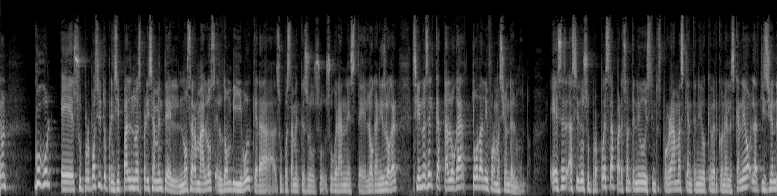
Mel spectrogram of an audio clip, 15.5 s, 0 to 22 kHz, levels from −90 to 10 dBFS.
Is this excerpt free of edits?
yes; 0 cuts

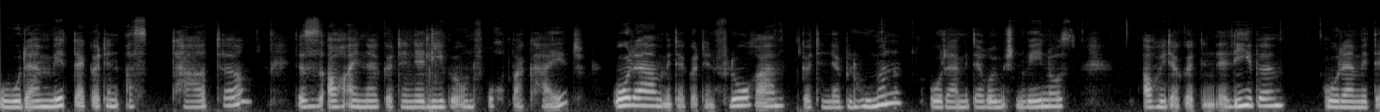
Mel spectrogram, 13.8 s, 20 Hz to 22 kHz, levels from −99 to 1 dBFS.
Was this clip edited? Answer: yes; 1 cut; at 5.9 s

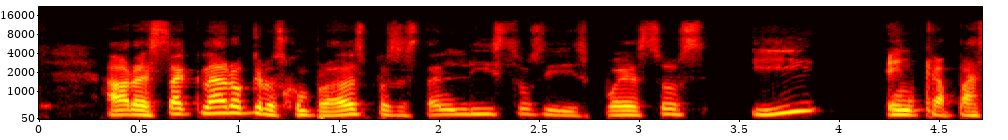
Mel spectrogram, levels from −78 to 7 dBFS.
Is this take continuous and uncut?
yes; 0 cuts

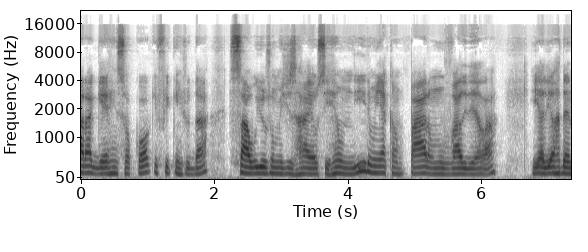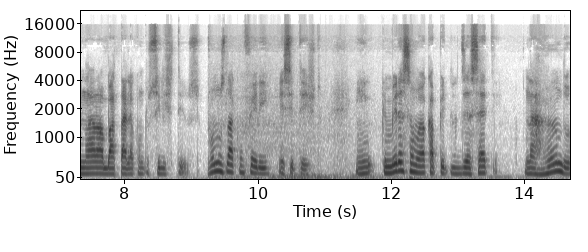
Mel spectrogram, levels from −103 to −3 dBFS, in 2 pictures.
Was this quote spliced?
yes; 2 cuts; at 2.2 s, 9.3 s

